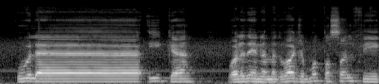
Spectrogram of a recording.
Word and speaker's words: أولئك: لا تقول أولئك، هذه واو تكتب، هذه فوقها الصفر المستدير هذا تكتب ولا تلفظ. لا تقول أولى، انتبه، أولئك، ولدينا مد واجب متصل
